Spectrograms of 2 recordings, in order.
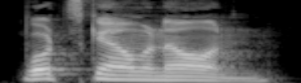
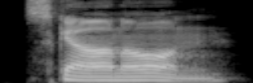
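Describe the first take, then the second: First: What is is shortened to one syllable, what's. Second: The phrase is squeezed into two syllables, scan on. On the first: "Gets contracted down to what's going on" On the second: "even in Australian English"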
